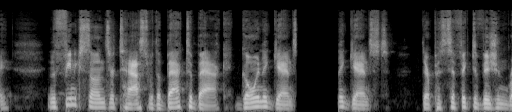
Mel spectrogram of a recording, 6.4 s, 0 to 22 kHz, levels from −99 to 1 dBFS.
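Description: At 3.69 s, just after "back to back going", there is a stream reconnect lasting until about 4.65 s. The connection dropped and the player went quiet for 0.53 s. It then reconnected and started a new decoder partway through the stream. The server resent a short burst, so the speech resumes 0.42 s earlier than where it broke off. The listener hears a gap, then a brief stretch of speech repeated.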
